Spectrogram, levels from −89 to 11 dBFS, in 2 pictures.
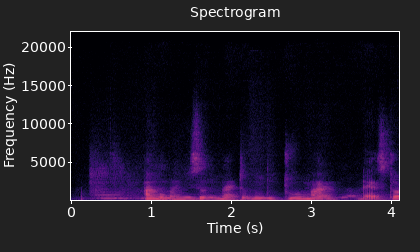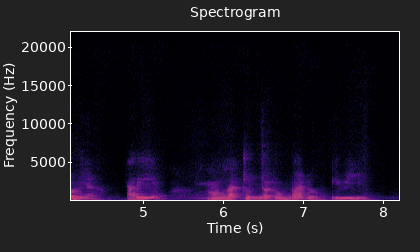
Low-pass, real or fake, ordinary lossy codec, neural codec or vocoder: none; fake; none; codec, 44.1 kHz, 2.6 kbps, DAC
